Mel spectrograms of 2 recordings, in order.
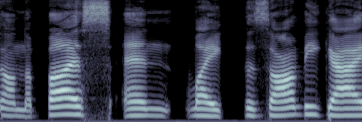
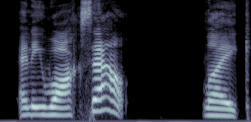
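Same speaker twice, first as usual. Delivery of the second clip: normal talking voice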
